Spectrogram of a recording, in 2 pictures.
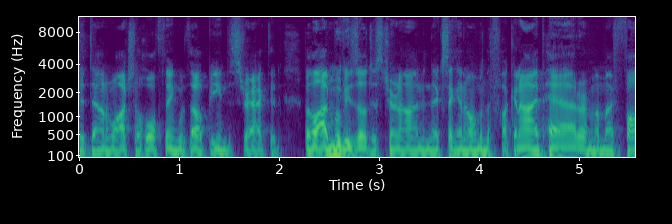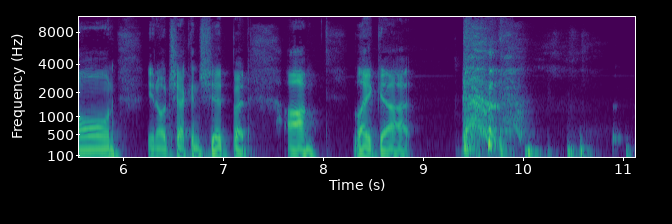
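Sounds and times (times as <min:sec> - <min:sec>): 
speech: 0:00.0 - 0:10.2
person coughing: 0:09.4 - 0:11.1.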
